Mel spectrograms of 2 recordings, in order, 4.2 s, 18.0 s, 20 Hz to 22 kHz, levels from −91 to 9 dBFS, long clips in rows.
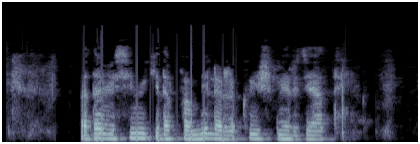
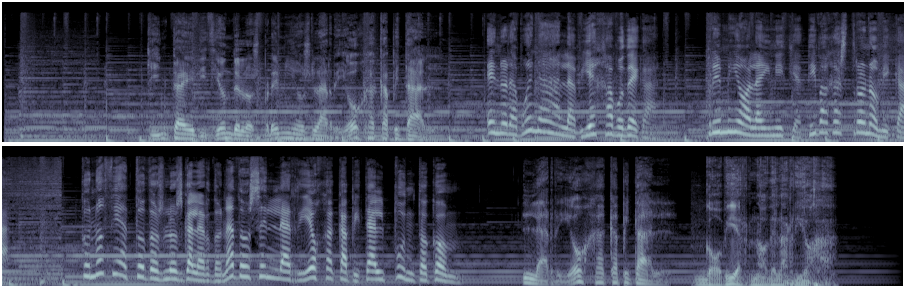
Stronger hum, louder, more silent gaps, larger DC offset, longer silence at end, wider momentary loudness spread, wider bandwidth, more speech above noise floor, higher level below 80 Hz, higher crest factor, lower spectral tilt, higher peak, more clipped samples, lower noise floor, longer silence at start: neither; about the same, -24 LUFS vs -25 LUFS; neither; neither; second, 0.3 s vs 0.65 s; about the same, 15 LU vs 13 LU; second, 10.5 kHz vs 16 kHz; second, 27 dB vs 36 dB; second, -50 dBFS vs -40 dBFS; about the same, 18 dB vs 20 dB; first, -7.5 dB/octave vs -5 dB/octave; about the same, -6 dBFS vs -6 dBFS; neither; second, -51 dBFS vs -60 dBFS; about the same, 0.05 s vs 0 s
